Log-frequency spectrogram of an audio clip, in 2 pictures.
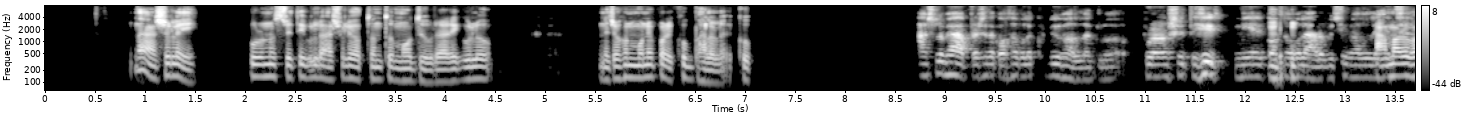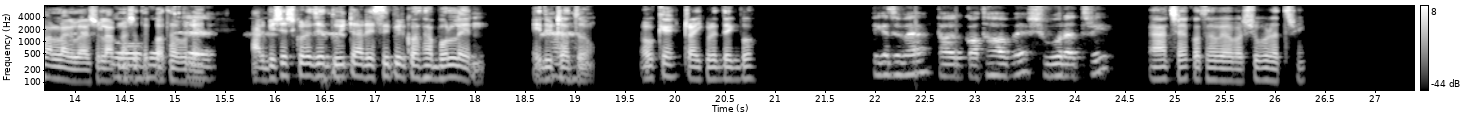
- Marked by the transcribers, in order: tapping; "ভাইয়া" said as "ভায়া"; other background noise; "স্মৃতির" said as "শিতির"; "তাহলে" said as "তাহল"
- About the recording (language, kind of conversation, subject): Bengali, unstructured, খাবার নিয়ে আপনার সবচেয়ে মজার স্মৃতিটি কী?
